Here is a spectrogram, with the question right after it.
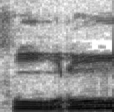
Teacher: Yak furu fa'fu ya, furu ro berharokat dhamma dibaca tebal, kemudian ada wawu sukun sebelumnya dhamma, hukum bacaan matobi'i dibaca panjang dua harokat.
